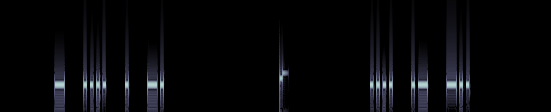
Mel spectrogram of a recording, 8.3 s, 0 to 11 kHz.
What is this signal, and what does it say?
Morse code, heard as a keyed tone, about 25 wpm, spaced as for 18 wpm, 700 Hz. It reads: THEN HAD
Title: 2x Character Spacing - Top 100 Words - 25wpm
